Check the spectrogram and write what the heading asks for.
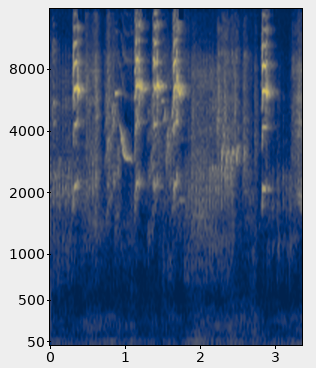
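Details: A noisy male lovebird, whose female died after laying eggs in winter, chatters in loud, harsh squeaks and shrill chirps, several bursts a second with brief pauses, all high-pitched.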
